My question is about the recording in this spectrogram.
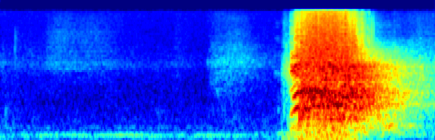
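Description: A person's sudden, very loud jump-scare shout, about half a second long, bursting out about one and a half seconds in after near-quiet room tone.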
